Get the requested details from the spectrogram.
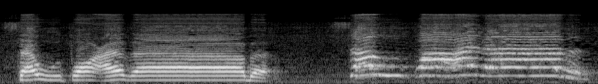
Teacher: سین باریک ہوگا، تو کو پر پڑھیں گے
